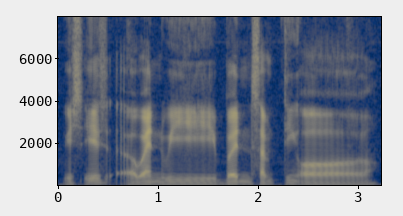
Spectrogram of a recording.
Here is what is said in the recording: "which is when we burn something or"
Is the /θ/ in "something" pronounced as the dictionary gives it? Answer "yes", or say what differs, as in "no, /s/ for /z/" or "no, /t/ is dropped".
no, /t/ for /θ/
